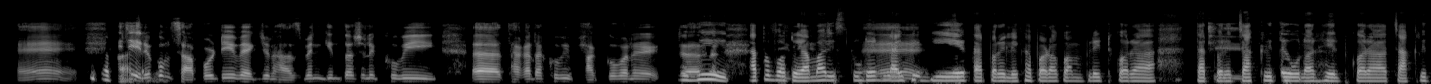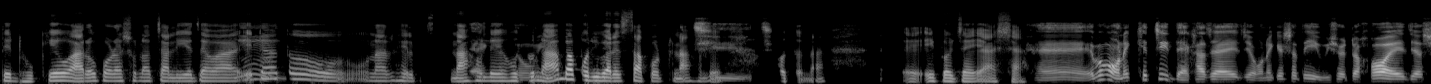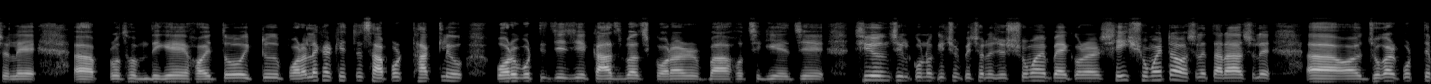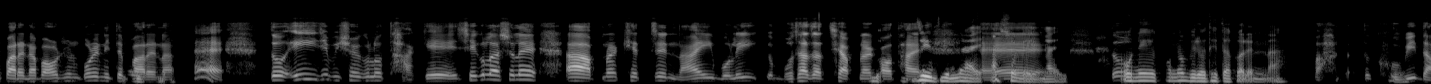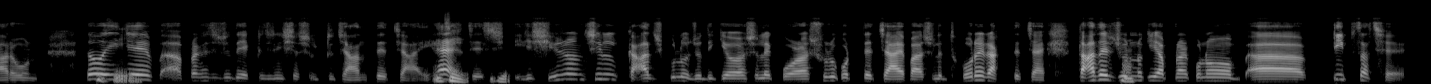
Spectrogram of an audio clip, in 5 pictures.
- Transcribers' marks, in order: scoff; tapping; other noise; unintelligible speech
- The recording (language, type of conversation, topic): Bengali, podcast, আপনার সৃজনশীলতার প্রথম স্মৃতি কী?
